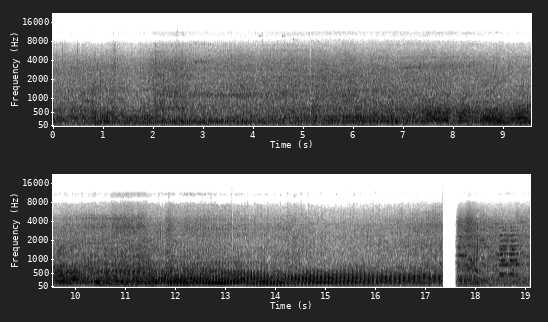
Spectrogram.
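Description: Motorcycles passing on a road, their small engines rising and falling in pitch as they go by, growing louder in the second half. The sound drops out briefly near the end.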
